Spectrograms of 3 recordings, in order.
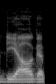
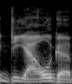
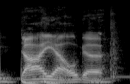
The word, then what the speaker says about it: Dialga: out you lost the Diga path I always say dalga but I found out it's Diga I know some people say Dialga like a diamond if breaking the law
